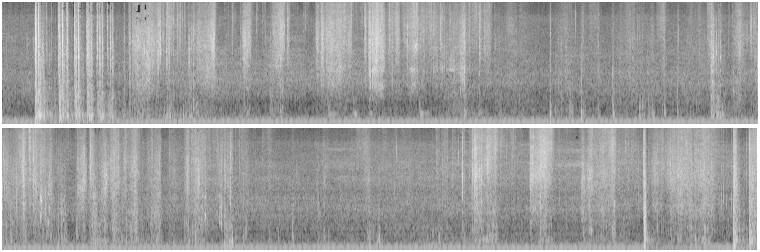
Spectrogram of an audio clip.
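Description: Hands brushing and knocking snow off the plastic hood and controls of a snow-covered Craftsman riding tractor: a quick run of sharp knocks about a second in, soft scrapes and thunks after that, and two sharp knocks near the end.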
